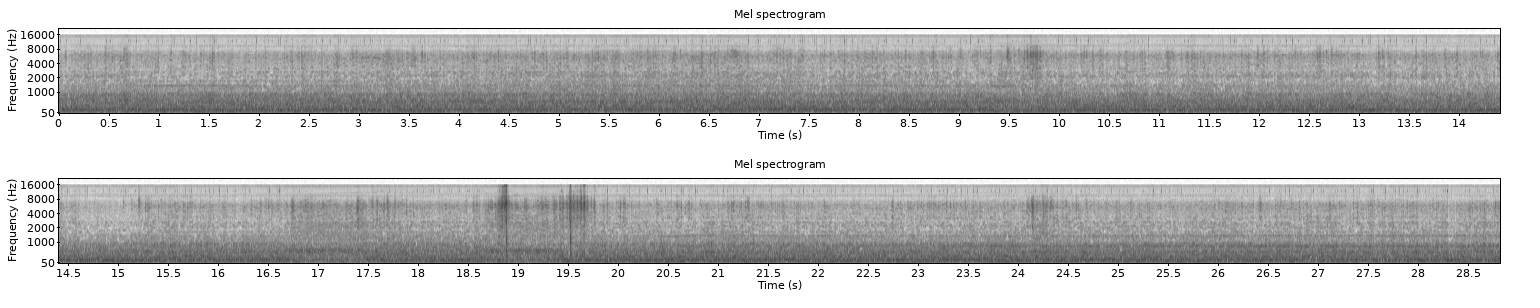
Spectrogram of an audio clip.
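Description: Steady engine and tyre noise of a car cruising on an expressway, heard inside the cabin, with a short dip in level and a couple of faint clicks about two-thirds of the way in.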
